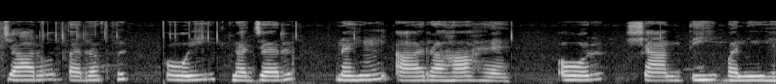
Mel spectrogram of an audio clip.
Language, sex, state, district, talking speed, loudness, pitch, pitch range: Hindi, female, Haryana, Charkhi Dadri, 95 wpm, -15 LUFS, 200 Hz, 190-215 Hz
